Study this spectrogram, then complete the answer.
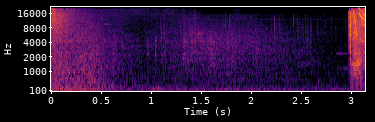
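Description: Incendio fire spell blazing in Hogwarts Legacy: a loud roaring whoosh of flame with heavy low rumble that eases off, then a sharp crackling burst right at the end; no talking.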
